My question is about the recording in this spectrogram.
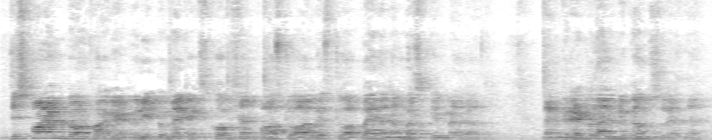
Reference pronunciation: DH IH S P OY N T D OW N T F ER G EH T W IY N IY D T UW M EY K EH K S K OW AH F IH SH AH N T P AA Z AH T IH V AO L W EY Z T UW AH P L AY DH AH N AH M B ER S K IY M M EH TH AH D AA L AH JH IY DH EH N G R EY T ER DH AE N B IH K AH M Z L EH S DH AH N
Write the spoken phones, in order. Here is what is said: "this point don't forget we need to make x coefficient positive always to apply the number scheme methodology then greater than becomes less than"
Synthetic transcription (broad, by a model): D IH S P OY N T D OW N T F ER G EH T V IY N IY D T UW M EY K EH K S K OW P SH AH N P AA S T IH AO L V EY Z T UW AH P L AY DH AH N AH M B ER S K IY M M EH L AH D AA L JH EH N G R EY T ER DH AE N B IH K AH M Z L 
